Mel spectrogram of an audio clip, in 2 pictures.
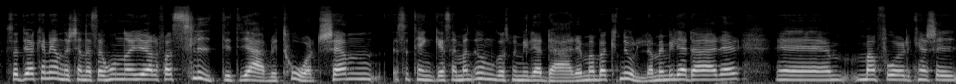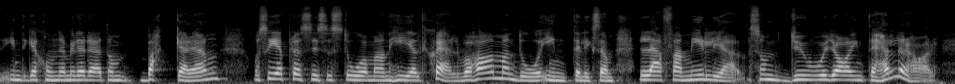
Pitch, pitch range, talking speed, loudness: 210 Hz, 195-235 Hz, 210 wpm, -21 LUFS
